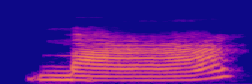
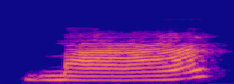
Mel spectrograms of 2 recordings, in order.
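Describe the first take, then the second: First: The pitch rises from middle to high. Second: The same.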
